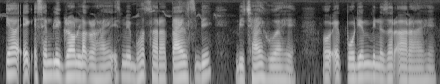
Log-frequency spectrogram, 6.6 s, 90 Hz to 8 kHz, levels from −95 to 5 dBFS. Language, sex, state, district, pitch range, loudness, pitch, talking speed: Hindi, male, Arunachal Pradesh, Lower Dibang Valley, 115-135 Hz, -21 LUFS, 125 Hz, 210 wpm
